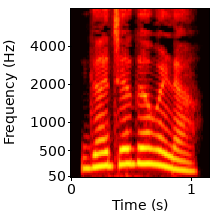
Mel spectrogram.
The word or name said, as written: ಗಜಗವಳ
